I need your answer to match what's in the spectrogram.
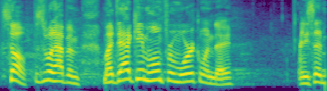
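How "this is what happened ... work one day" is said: usual speaking voice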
